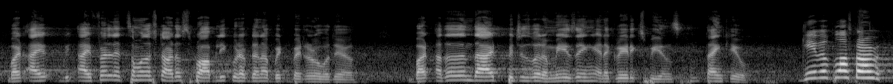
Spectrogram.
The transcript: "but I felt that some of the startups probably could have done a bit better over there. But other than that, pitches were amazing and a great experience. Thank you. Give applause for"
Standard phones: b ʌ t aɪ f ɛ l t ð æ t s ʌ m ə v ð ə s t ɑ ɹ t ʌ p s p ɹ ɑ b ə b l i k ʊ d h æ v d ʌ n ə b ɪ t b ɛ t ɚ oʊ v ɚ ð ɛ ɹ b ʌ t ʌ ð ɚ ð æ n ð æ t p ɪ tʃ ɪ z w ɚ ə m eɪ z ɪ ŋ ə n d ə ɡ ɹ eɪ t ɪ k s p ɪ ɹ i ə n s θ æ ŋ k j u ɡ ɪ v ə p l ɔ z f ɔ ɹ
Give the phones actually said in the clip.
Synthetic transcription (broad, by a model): b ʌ t aɪ f ɛ l t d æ t s ʌ m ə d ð ə s t ɑ ɹ t ʌ p s p ɹ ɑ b ə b l i k ʊ d h æ v d ʌ n ə b ɪ t b ɛ t ɚ oʊ v ɚ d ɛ ɹ b ʌ t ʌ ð ɚ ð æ n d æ t p ɪ tʃ ɪ z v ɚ ə m eɪ z ɪ ŋ ə n d ə ɡ ɹ eɪ t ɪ k s p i ɹ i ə n s t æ ŋ k j u ɡ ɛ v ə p l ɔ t f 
